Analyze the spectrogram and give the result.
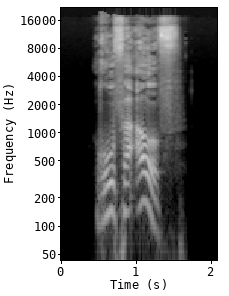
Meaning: inflection of aufrufen: 1. first-person singular present 2. first/third-person singular subjunctive I 3. singular imperative
- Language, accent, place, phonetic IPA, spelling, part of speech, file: German, Germany, Berlin, [ˌʁuːfə ˈaʊ̯f], rufe auf, verb, De-rufe auf.ogg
